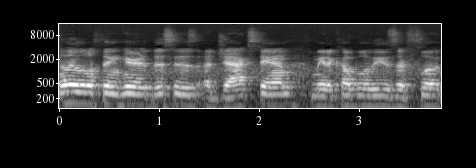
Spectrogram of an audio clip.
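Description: A man speaks at a moderate pace. Light background noise and audible room echo are present. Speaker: glassblower demonstrating tools. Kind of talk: tutorial. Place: shop.

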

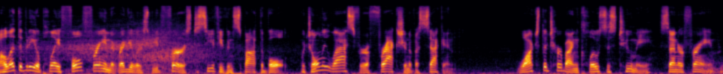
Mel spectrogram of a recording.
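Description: A man with an American accent speaks at a fairly high pitch. His pitch swings very widely. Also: moderate pace. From US Midwest. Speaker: meteorologist and storm chaser. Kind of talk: scripted narration.

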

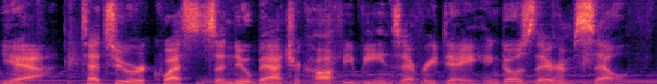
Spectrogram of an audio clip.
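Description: Against loud background music, a man does a gruff put-on character voice at a moderate pace. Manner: gruff, dismissive, irritable.

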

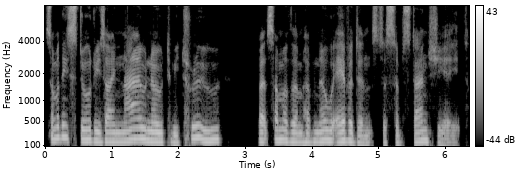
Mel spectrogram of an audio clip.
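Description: A man with a fairly high pitch and a slightly mellow tone speaks at a fairly slow pace. His pitch varies in an ordinary way, and the sound is dry and close with no echo.

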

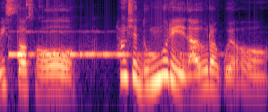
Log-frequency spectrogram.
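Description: A woman speaks in a fairly high pitch. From South Korea, Yeongcheon, North Gyeongsang. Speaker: religious practitioner. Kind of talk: testimony.

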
